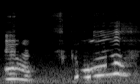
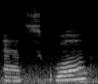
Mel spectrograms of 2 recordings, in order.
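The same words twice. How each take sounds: First: High, loud shocked repeat; the horror sinks in; alarmed. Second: Said in the usual way. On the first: Acted. May realises it's at school.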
